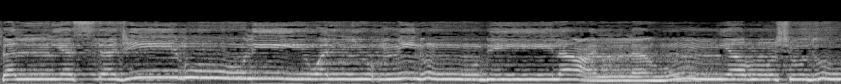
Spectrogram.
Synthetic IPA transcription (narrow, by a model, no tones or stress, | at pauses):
fal | jast̪ad͡ʒiː | bu | liː | wal | jʊʔmɪnuː | bɪ | laʕalːaɦʊm | jɑɾ | ʃʊd̪uː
